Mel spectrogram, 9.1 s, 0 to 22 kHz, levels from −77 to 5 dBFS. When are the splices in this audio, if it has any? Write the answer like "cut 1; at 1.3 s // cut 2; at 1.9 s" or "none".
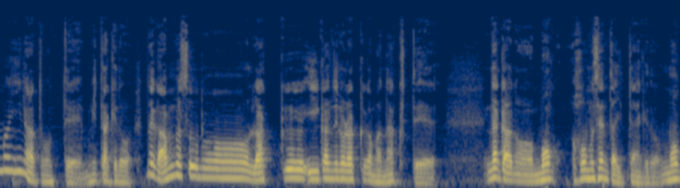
cut 1; at 1.9 s // cut 2; at 6.5 s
